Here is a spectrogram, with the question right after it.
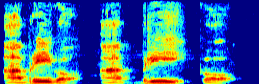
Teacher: Hopefully you could hear the inflection is right there on that bri.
